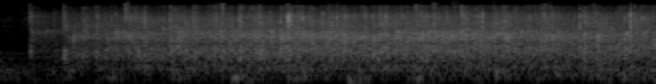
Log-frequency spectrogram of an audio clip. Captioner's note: audience applauding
